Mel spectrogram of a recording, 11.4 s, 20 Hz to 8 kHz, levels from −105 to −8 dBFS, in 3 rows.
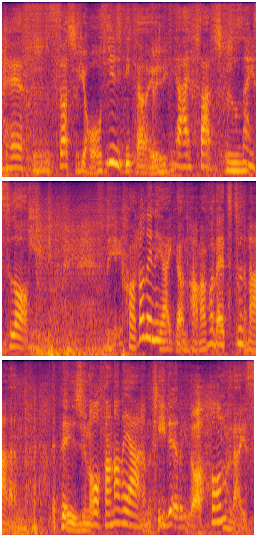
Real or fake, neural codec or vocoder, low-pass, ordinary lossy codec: fake; codec, 16 kHz, 0.5 kbps, X-Codec, HuBERT features, trained on LibriSpeech; none; none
